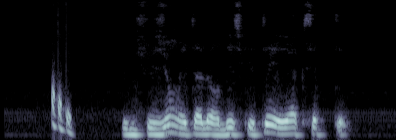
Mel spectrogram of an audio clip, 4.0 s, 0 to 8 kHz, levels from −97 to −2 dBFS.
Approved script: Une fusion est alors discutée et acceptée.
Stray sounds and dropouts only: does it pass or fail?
fail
